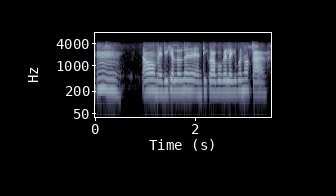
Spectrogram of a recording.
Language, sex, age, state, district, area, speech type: Assamese, female, 45-60, Assam, Dibrugarh, rural, conversation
